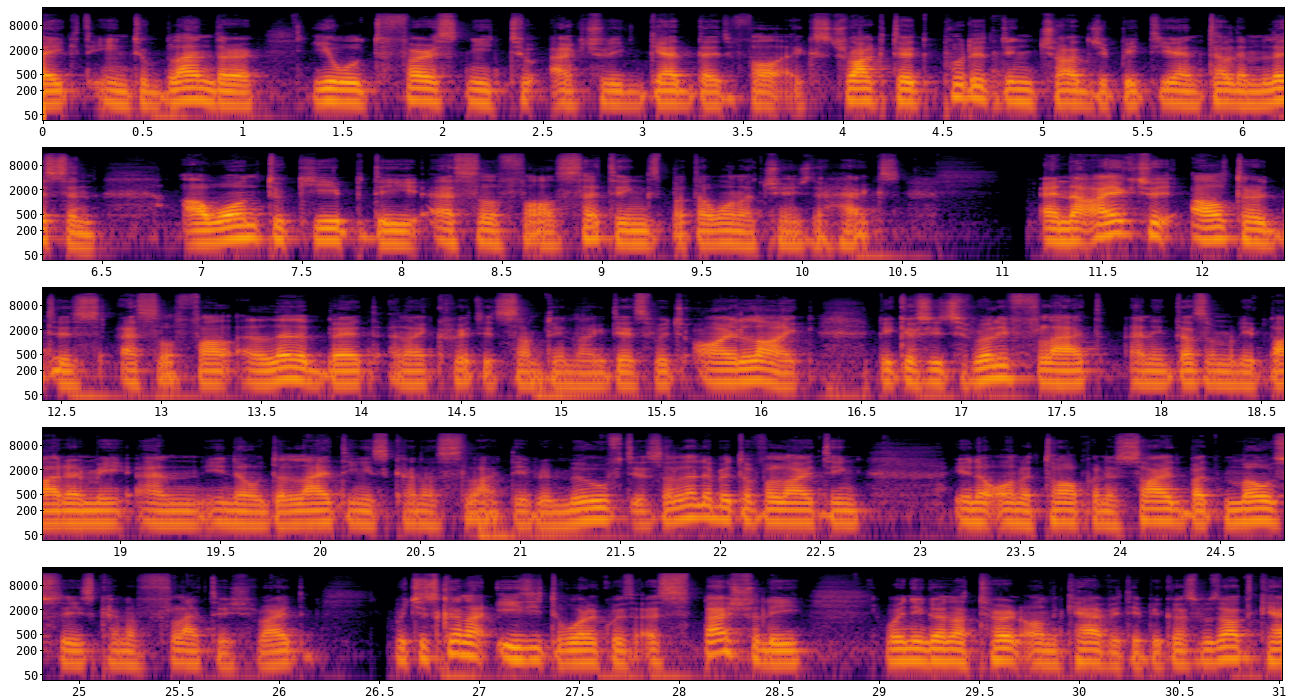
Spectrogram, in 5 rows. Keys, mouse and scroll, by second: 10.6 click, 11.5 click, 14.3 click, 16.7 middle click, 17.2-18.5 middle drag, 21.2 middle click, 22.4 middle click, 25.1 middle click, 25.9 shift+middle click, 28.4 shift+click, 29.4 click.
